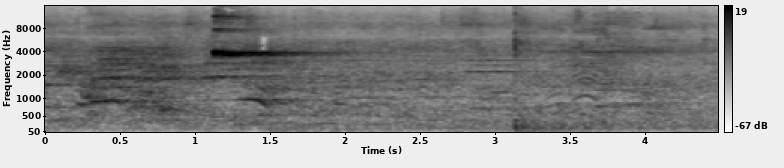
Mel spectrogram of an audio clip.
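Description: Spectators calling out during a wrestling bout, with a short, high squeak about a second in. A thump comes a little after three seconds, as the wrestlers go down to the mat.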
